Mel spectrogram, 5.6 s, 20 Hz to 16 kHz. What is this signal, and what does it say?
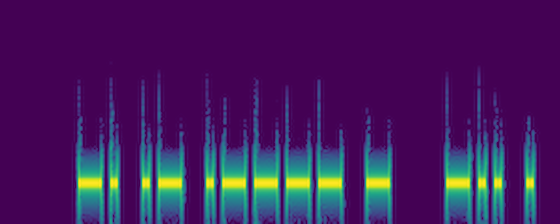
Morse code, heard as a keyed tone, about 15 wpm, 700 Hz. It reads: NA1T DE
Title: USA Callsign DE Callsign - 4 Characters - 15wpm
